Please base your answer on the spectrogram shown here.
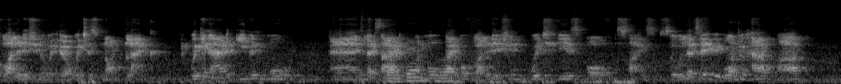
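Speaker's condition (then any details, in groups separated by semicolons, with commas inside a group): No condition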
